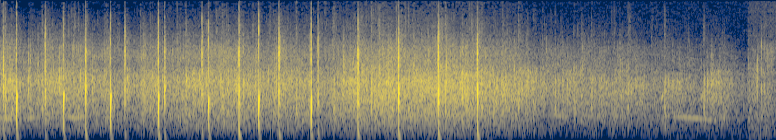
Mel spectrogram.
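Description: An audience at Glenmore claps together to honor its longtime members in a steady burst of applause, sharp claps ringing out over a dense wash of hands, then fading to a softer patter near the end.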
